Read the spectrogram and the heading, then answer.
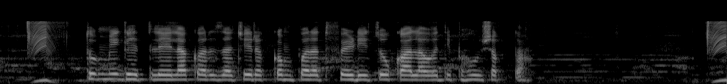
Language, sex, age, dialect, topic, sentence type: Marathi, female, 18-24, Southern Konkan, banking, statement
